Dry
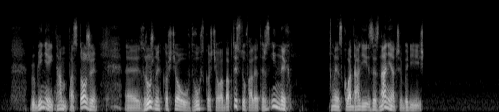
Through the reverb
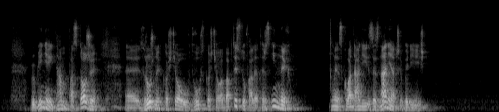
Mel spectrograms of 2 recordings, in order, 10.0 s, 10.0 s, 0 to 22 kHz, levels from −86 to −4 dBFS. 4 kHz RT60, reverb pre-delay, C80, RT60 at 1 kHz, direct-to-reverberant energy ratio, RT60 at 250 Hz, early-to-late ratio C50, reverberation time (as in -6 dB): 0.30 s, 3 ms, 18.5 dB, 0.50 s, 8.5 dB, 0.75 s, 14.5 dB, 0.55 s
